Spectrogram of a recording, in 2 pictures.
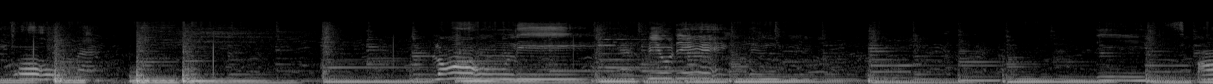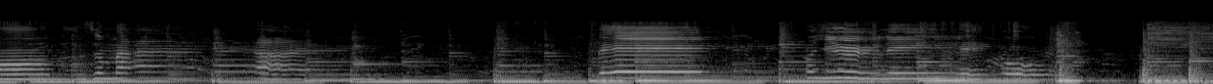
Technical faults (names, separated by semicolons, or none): resampler restarted on every block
